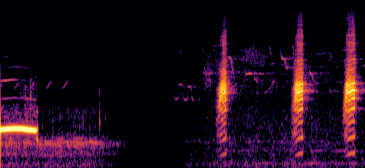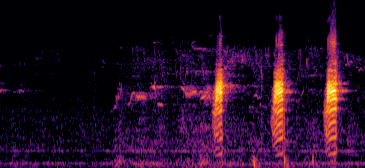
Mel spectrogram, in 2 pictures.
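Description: A duck gives harsh, nasal quacks, three in a quick series and then three more, after a brief higher tone at the start.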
